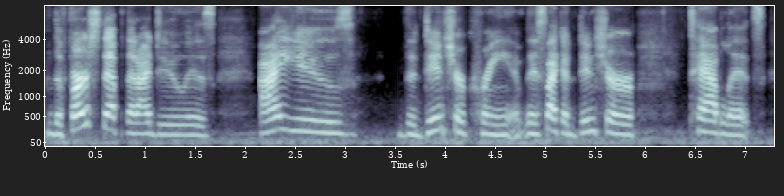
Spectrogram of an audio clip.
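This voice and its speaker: A woman's voice: fairly low pitch, pushed and bright, dry recording. A woman giving a casual, explanatory impromptu livestream chat, speaking directly to viewers on a phone in a parked car. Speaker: vlogger answering questions on a livestream. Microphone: phone, handheld or propped nearby.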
